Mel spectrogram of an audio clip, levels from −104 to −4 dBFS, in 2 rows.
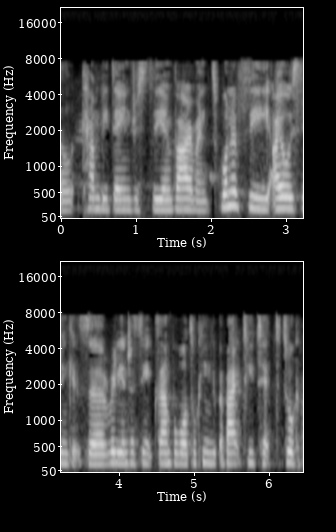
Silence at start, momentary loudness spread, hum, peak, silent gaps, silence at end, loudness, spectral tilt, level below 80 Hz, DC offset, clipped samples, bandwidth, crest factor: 0 s; 9 LU; none; -10 dBFS; none; 0.05 s; -28 LUFS; -3.5 dB/octave; -84 dBFS; under 0.1%; under 0.1%; 8 kHz; 18 dB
